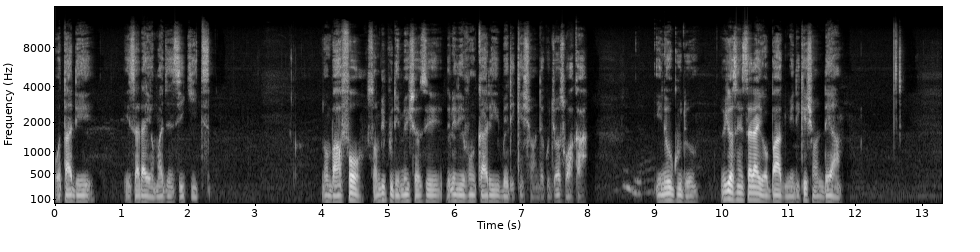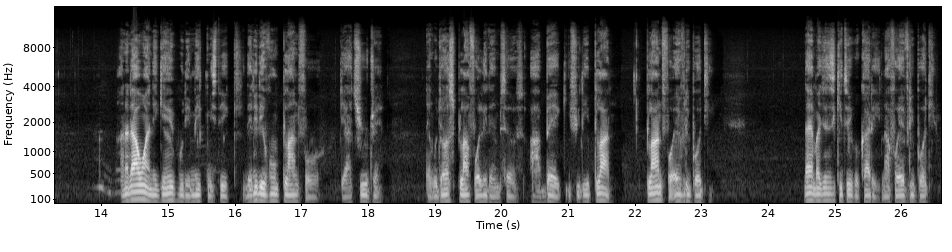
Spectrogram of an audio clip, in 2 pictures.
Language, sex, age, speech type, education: Nigerian Pidgin, male, 15-29, spontaneous, tertiary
